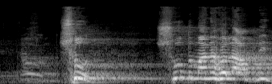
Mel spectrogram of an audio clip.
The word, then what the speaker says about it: সুদ: চা একটা পান ঐক্য বুঝছেন না এটা কি সুদ সুদ সুদ মানে হলো আপনি যা দিয়েছেন তার কোন অতিরিক্ত নেওয়া যাবে না কিছু গ্রহণ করাই হলো সুদ এটা শব্দটা মূলত ফারেসি ফারসি না উচ্চারণটা ফারেসি সিন ওয়াও দাল মূল উচ্চারণ হলো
